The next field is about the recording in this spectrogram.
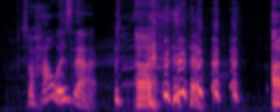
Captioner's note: laughter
